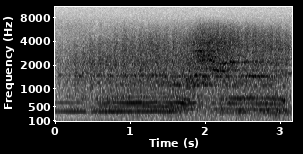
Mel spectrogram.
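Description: A train rumbles along steadily while its steam-style whistle sounds in a long, loud, sustained blast that fills the whole stretch, with no voices.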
